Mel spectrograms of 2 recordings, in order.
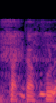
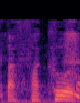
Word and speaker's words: takaful: We don't get people mispronouncing takaful as tafakul, for example.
